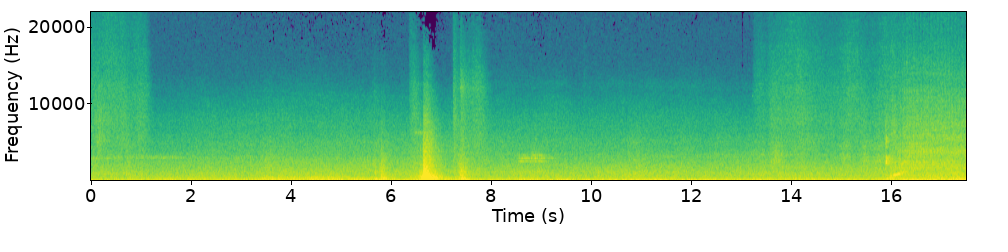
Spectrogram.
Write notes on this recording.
Outside the factory, Zoom H4n +Rode NT4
